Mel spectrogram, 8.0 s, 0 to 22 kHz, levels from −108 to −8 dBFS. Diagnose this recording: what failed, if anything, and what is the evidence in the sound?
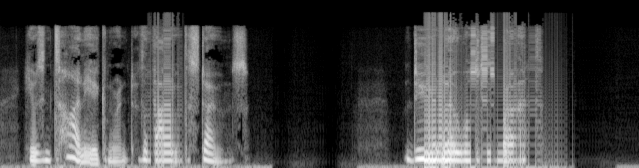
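The speech turns into robotic sound from repeated short buffers at 1.82 to 2.31 s and again at 5.31 to 7.23 s. A rigid, metallic buzz sits at 188 Hz. That fits a loop of about 5.3 ms. The likely failing stage is driver or buffer underrun, with most of the real audio skipped.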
